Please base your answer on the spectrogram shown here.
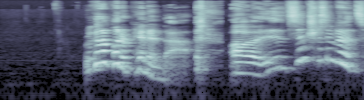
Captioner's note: chuckles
